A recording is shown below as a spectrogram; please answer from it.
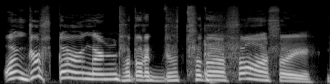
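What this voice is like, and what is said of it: Ventriloquist-style thrown voice. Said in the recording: “You've really got it. You've nearly got it there. ... It was a good bit of ventriloquism.”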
